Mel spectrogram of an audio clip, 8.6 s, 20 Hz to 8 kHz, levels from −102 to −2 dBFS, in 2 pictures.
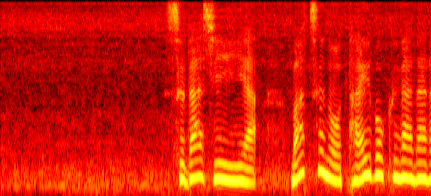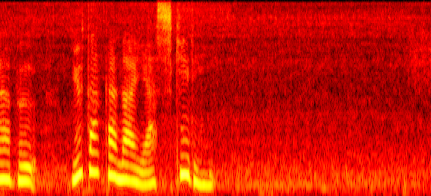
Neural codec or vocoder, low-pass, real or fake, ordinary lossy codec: codec, 16 kHz, 8 kbps, FreqCodec, smaller model; none; fake; none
